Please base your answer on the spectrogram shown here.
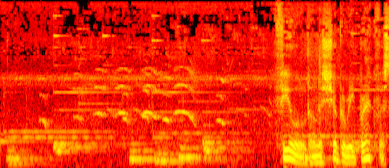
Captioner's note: playful music; monkeys hooting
